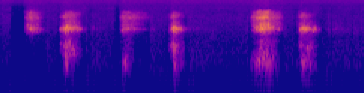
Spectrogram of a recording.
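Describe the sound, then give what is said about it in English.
Six quick, shallow breaths into the upper chest only, in and out in a fast, fairly even rhythm, clear with brief pauses between them and no talking. “Take a few short and shallow breaths, just just breathing kind of fast into the upper chest only.”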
